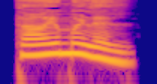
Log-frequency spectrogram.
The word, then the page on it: ತಾಯಿಮಳಲು: tāyi maḷalu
